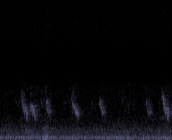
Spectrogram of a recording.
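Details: Honey bee colonies rapidly building comb hum with an even, low, continuous buzz. Short high chirps repeat about every half second above it.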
